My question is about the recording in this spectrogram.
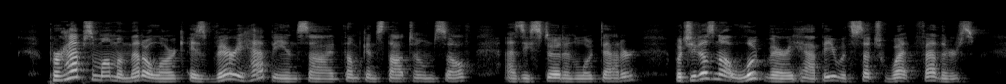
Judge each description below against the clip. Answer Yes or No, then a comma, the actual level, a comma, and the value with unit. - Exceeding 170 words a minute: Yes, average, 180 wpm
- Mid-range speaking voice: Yes, medium, 150 Hz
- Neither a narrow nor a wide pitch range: Yes, average, 3.5 semitones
